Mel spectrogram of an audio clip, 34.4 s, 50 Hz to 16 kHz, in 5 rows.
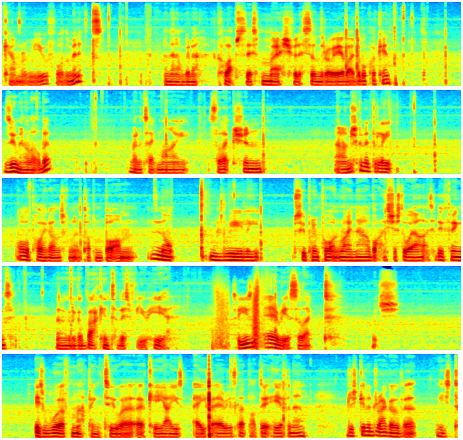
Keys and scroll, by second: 21.6 3.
